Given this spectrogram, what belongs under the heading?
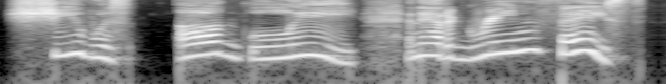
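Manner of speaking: lightly voiced curious little boy.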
